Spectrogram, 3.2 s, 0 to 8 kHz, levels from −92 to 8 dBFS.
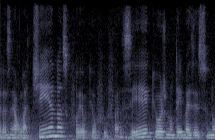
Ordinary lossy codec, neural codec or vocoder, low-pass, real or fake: none; none; none; real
